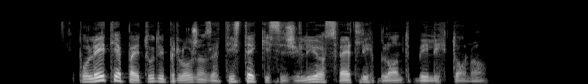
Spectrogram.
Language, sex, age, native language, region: Slovenian, male, 30-49, Slovenian, Central Slovenia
